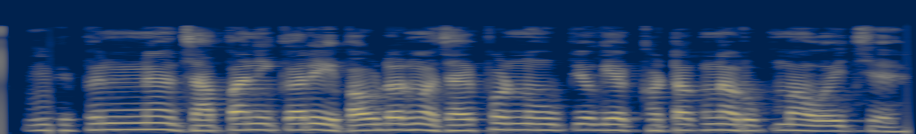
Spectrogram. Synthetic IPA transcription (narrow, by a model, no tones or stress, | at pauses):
ʋibʱinːəd͡ʒapanikəɾipawɖəɾmãd͡ʒajpʰəɽnoupjoɡek̚ɡʱəʈəknaɾupmãɦojt͡ʃʰe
